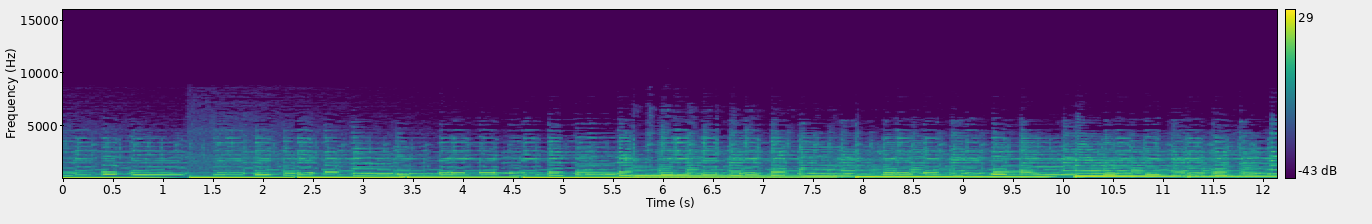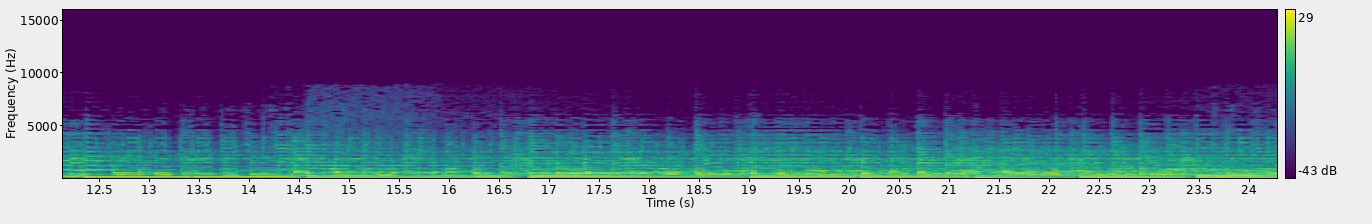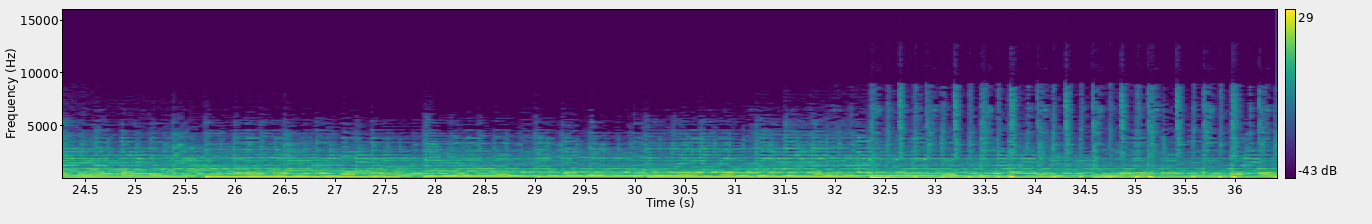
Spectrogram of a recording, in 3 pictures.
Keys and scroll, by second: 1.1 ctrl+=, 14.4 ctrl+0, 21.7 Up.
